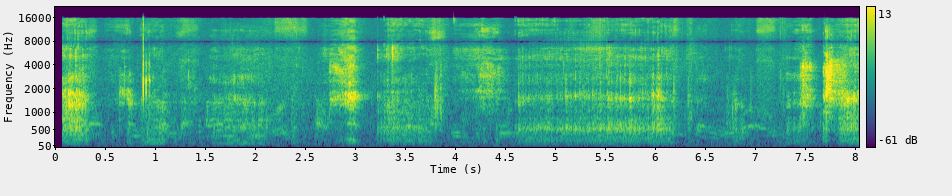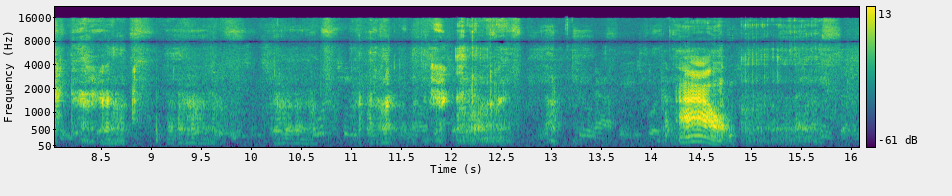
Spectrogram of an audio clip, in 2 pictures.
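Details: Bulldog puppy at play, giving short rough growls and snuffling grunts in uneven bursts, with a louder yelping outburst near the end; a person speaks close by and exclaims in pain.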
